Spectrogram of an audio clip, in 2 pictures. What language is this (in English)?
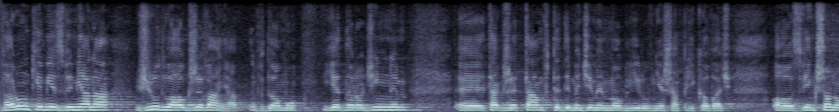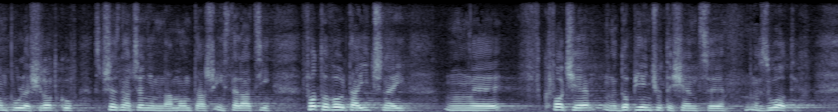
Polish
